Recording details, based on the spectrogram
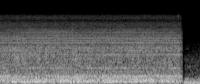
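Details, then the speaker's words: Building chilled water valve springing closed: loud, steady rushing roar like a plane taking off, then a sharp cut-off as it snaps shut; excessive water flow noise, fixed by replacing it with a Schneider valve, which stopped the turbulence. "we're scheduled to go and change a chilled water valve that's making too much noise when it's springing close you can hear the water pressure coming by kind of sounds like a plane taking off so"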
